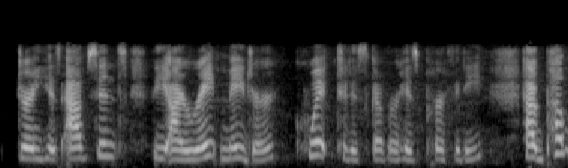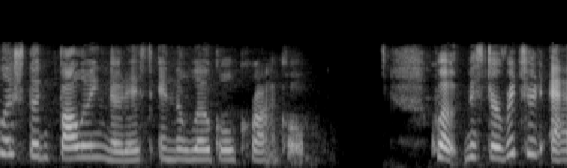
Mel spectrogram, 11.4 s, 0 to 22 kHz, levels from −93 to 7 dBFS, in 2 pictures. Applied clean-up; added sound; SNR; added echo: none; none; none; none.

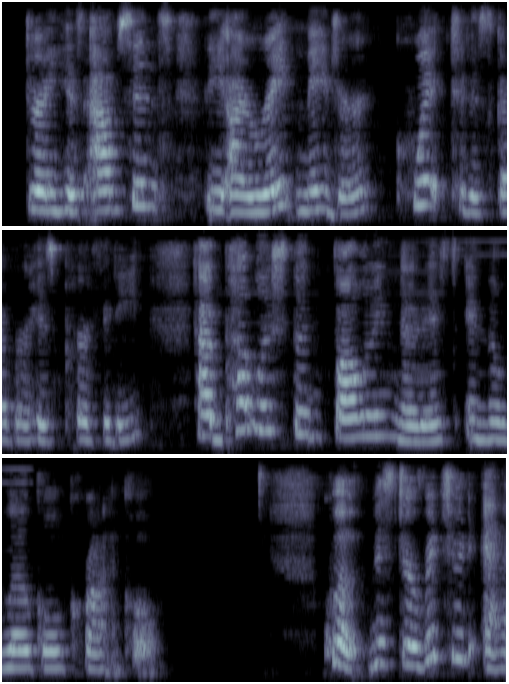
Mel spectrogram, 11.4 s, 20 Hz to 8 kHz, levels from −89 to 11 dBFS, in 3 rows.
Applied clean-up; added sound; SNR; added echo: neural mask model DeepFilterNet 3.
